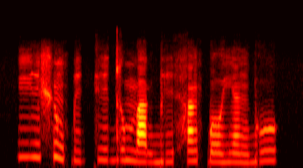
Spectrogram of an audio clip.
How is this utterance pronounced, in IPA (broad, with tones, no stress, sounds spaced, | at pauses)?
j i˦ ʃ ũ˦˨ k͡p i˨ k i˧ d u˧ m a˨ ɡ͡b i˨ h ã˧ k͡p o˨ j ɛ̃˨ ɡ͡b u˨˦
